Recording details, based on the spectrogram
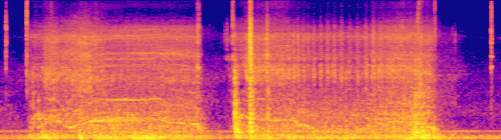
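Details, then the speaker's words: Power window motor, newly wired by the owner, whirs smoothly all the way down, pauses, then runs back up with an even hum and clean stops; window working properly. "Yes. Down goes down. Up goes up."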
